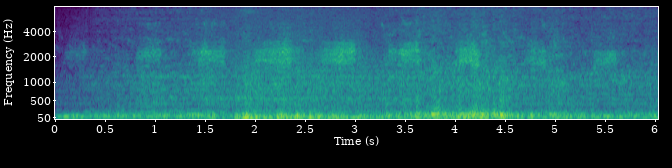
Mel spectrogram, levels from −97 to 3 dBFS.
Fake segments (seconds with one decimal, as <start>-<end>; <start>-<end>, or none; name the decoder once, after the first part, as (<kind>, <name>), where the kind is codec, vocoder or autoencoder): 0.0-1.6 (vocoder, HiFi-GAN); 3.3-6.0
